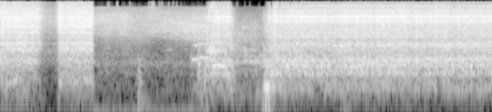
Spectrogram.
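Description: Pressurized air forced through a camper van's water lines by a hose pushed into the blow-off tube, a loud rushing hiss with a few brief breaks before settling into a steady, continuous blast.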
